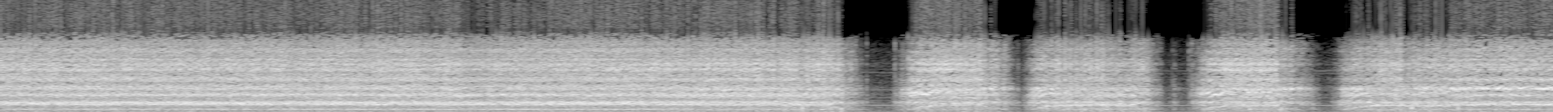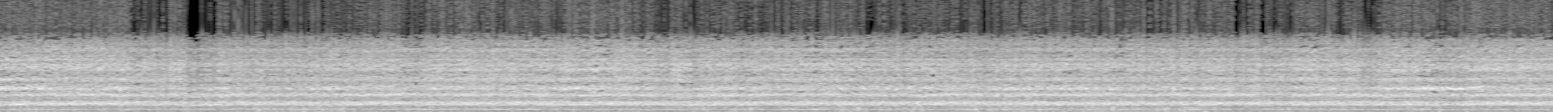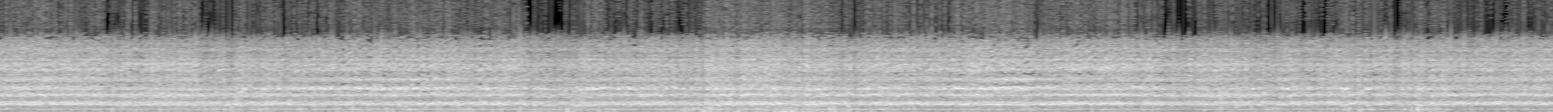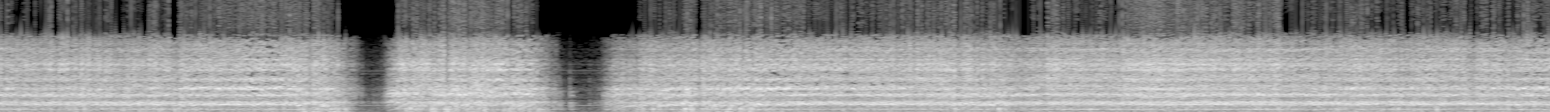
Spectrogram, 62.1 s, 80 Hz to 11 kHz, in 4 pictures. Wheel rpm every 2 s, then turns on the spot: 230, 230, 230, 220, 100, 120, 100, 200, 220, 230, 230, 230, 230, 230, 220, 230, 220, 220, 230, 230, 220, 230, 230, 220, 200, 140, 140, 220, 220, 230, 230.
none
